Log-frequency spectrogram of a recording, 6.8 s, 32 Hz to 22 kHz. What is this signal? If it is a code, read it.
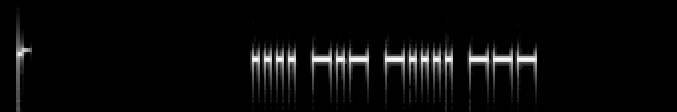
Morse code, heard as a keyed tone, about 20 wpm, 700 Hz. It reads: HK6O
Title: DXCC-100 Call Signs - 4 Characters - 20wpm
